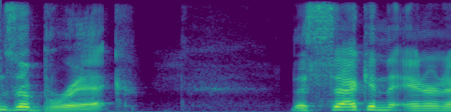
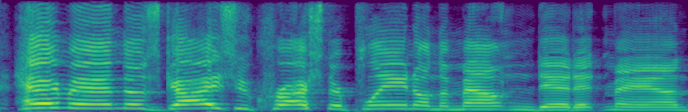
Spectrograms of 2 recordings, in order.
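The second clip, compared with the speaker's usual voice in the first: high, loud panicky bro voice; sudden alarmed hey man; mock panicked roommate; 8 semitones higher, 3 dB louder than usual. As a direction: blurt it out like a spooked roommate.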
